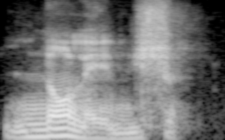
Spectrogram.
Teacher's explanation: So the silent K at the beginning, the consonant sound at the beginning of this word is n, knowledge. And EDGE at the end of the word is pronounced idge, knowledge.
